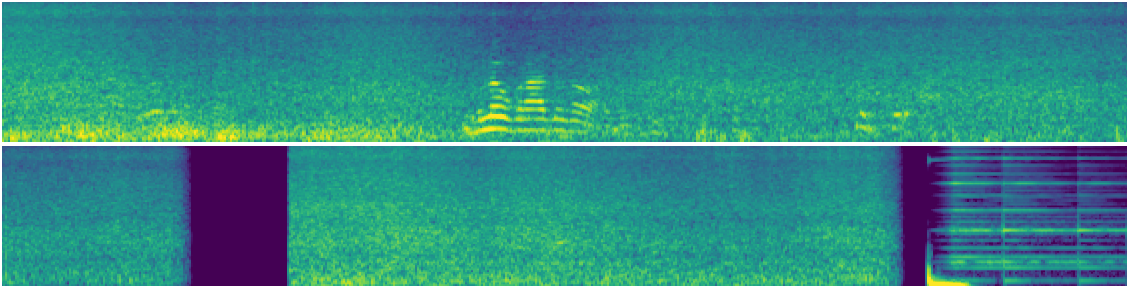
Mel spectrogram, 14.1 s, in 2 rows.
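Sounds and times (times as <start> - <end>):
heavy rain on metal roof: 0.0 - 8.2, 8.8 - 12.7
music: 12.8 - 14.0.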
